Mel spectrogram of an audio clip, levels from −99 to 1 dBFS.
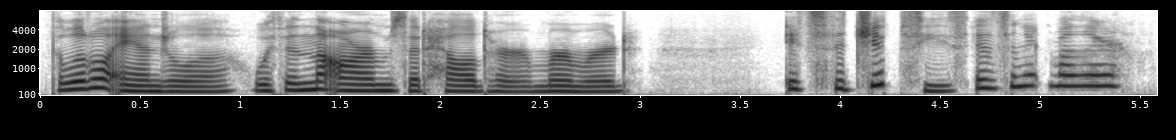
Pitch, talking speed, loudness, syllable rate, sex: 240 Hz, 170 wpm, -17 LUFS, 5.4 syllables/s, female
